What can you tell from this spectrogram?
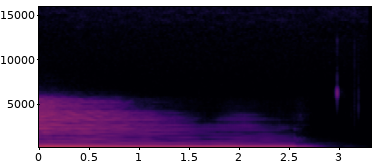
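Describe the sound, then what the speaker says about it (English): A distorted electric guitar sounds a perfect fourth interval in a heavy tone: one loud, sustained two-note chord that rings evenly for about two and a half seconds before fading out, alone with no voices. "This is what a perfect fourth sounds like."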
